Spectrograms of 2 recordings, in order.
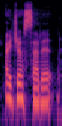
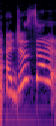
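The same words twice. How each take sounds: First: Said in the usual way. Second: "I just said it." squeaked way up high and laughing; laughing at herself, she squeaks "I just said it." up high; squeaky high, amused at herself. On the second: Shown as a demonstration. Catching her own slip, she squeaks "I just said it." up high.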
